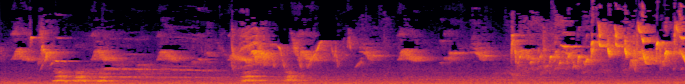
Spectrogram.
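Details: Goldfinch older than three years singing: high twittering bursts alternating with lower, softer nasal notes early on, then an energetic run of rapid, sharp chirps and trills in the last two seconds.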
